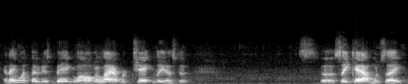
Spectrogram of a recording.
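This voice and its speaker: A Southern American man tells funny stories in a colloquial, country manner. His voice sits slightly high. The recording is distant and somewhat dull, with a faint noise under it. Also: animated, measured pace, roomy sound. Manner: folksy, colloquial, salty. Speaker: comedic storyteller. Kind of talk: informal humorous storytelling.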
